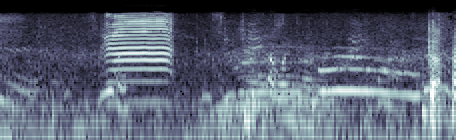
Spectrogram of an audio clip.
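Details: Bleating of a new-born twin lamb learning to walk: a single sharp, buzzy, harmonic-rich bleat near the start, then quieter people chatting and a brief clatter at the end.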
